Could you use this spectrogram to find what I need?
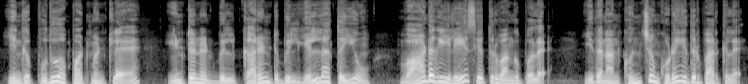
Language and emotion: Tamil, surprised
